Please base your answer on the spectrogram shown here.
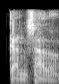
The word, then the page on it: cansado: espanhol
